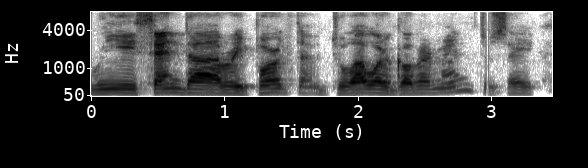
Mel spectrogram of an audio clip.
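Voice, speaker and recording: A man talks with a Spanish accent. His tone is dark and mellow. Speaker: journalist and memory activist. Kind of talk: Q&A after a keynote talk. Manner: halting, many fillers.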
